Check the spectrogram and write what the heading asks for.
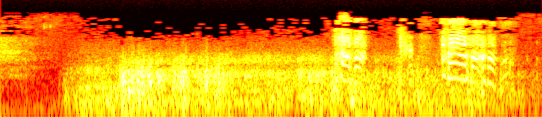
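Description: thunderstorm with rolling thunder

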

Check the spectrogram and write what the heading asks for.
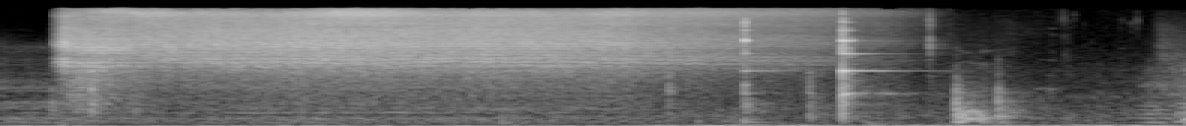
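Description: pressure cooker releasing steam

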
